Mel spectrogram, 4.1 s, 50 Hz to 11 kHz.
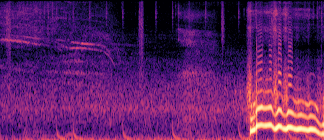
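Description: Small FPV quadcopter on HQProp 76 mm 8-blade propellers, heard faintly as a high whine falling in pitch over a hiss. About three seconds in, a much louder wavering tone with a steady pitch cuts in.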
